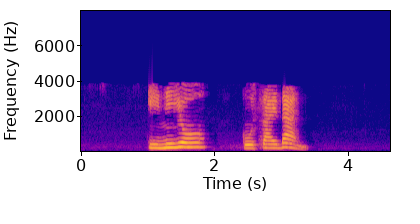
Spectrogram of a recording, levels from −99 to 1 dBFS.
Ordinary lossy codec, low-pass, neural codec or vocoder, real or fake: AAC, 16 kbps; 7.2 kHz; none; real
